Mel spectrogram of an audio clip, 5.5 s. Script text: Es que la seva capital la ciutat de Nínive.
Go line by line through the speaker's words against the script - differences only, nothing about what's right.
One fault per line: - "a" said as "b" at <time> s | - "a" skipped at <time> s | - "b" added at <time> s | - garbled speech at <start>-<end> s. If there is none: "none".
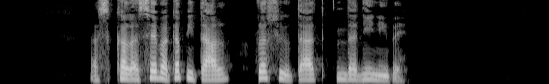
none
